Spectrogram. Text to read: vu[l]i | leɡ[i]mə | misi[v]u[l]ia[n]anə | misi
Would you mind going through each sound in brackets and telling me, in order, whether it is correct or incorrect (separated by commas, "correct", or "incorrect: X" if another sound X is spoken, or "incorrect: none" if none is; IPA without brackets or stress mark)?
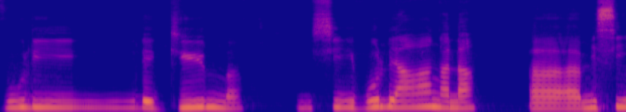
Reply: correct, incorrect: y, correct, correct, incorrect: ŋ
